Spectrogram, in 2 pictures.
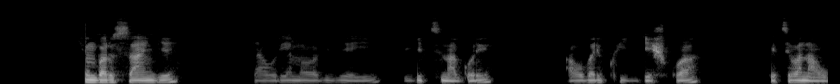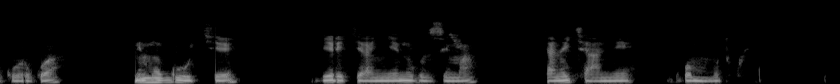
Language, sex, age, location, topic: Kinyarwanda, male, 25-35, Kigali, health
